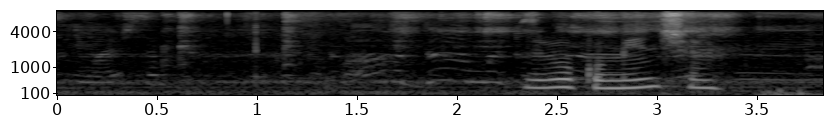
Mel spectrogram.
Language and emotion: Russian, neutral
